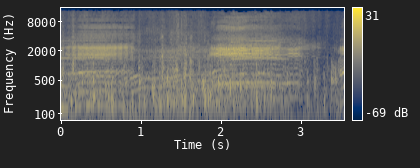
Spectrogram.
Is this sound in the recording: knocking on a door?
no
